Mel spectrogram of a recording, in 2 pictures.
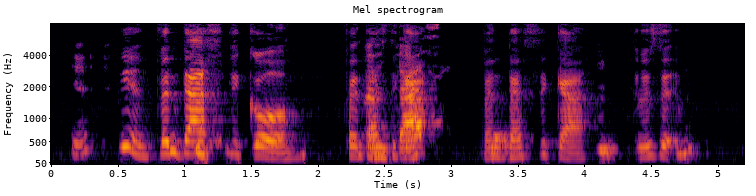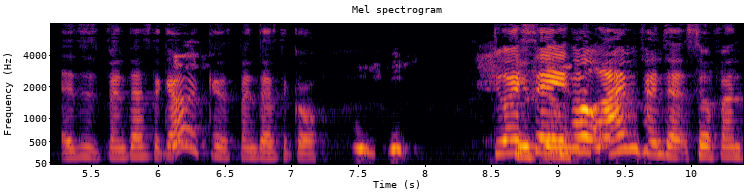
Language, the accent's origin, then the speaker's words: English; New York, United States; I grew up in New York and I grew up all over the world.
